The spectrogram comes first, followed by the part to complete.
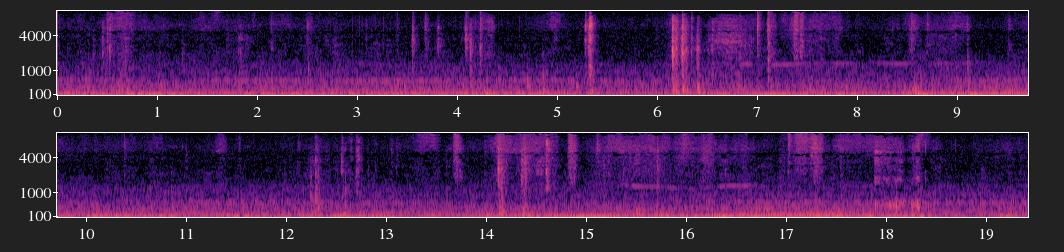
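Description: Steady low rumble of a car driving, heard from inside the cabin, with scattered small clicks and knocks.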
